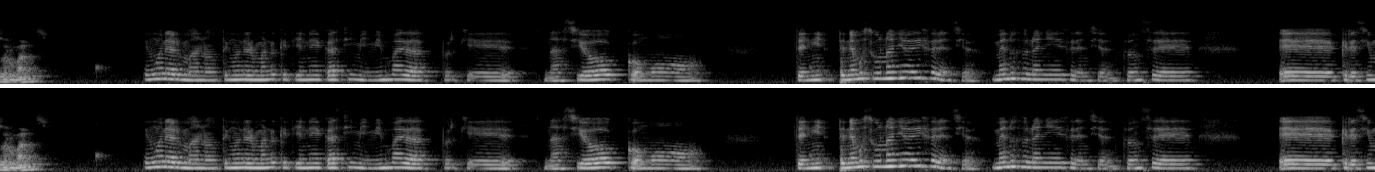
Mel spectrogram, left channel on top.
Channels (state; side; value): quieter; left; 3.5 dB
